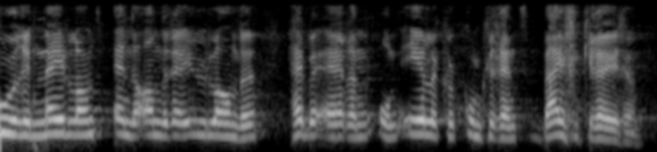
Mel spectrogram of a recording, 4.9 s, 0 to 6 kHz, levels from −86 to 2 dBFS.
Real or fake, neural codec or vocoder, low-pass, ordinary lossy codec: fake; codec, 16 kHz in and 24 kHz out, 2.2 kbps, FireRedTTS-2 codec; 5.4 kHz; none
